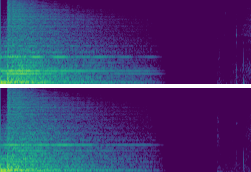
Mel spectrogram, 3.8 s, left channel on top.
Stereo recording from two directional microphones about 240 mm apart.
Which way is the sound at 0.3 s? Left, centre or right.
Centre.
